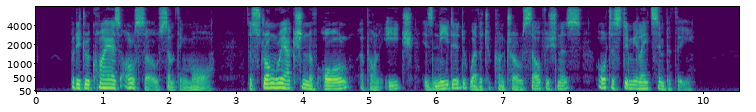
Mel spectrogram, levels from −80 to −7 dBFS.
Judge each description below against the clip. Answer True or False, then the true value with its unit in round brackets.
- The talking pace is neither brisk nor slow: False (130 wpm)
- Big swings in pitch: True (6.3 semitones)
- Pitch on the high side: False (115 Hz)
